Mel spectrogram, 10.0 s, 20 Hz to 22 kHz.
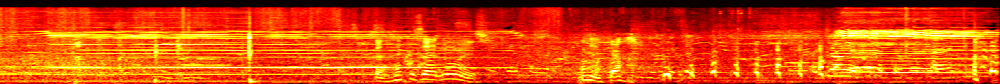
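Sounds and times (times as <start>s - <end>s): drone of held tones: 0.0s - 5.5s.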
